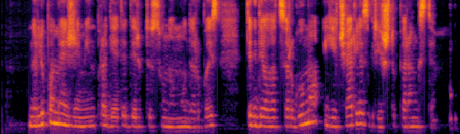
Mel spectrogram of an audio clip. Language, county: Lithuanian, Kaunas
